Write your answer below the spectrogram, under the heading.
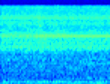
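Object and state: Nothing is struck.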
